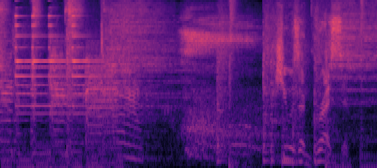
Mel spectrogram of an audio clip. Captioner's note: bell dings; exhales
